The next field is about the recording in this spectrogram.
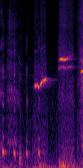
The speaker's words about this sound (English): Yeah, it's tough to cover when your song is a whistle.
